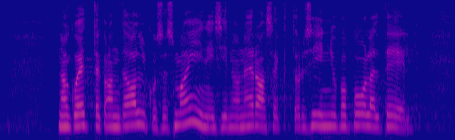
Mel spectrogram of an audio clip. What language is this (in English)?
Estonian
